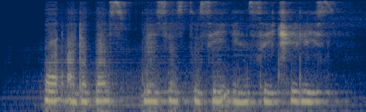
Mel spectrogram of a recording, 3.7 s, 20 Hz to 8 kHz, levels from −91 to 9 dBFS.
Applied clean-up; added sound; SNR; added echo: neural separator model SepFormer DNS4.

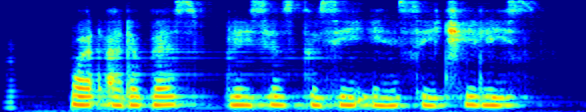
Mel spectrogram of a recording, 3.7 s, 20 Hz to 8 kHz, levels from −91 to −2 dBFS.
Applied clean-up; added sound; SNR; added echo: neural mask model DeepFilterNet 3.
